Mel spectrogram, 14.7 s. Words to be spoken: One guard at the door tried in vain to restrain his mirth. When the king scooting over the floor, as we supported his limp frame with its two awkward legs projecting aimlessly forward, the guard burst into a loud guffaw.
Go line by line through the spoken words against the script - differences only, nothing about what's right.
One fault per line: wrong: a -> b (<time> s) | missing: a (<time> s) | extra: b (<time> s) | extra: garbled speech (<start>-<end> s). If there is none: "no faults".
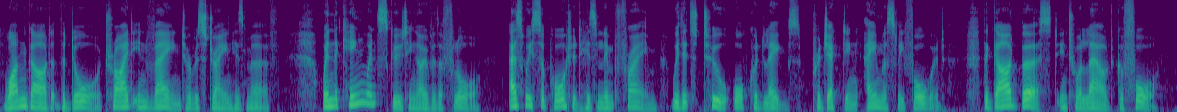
extra: went (4.6 s)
